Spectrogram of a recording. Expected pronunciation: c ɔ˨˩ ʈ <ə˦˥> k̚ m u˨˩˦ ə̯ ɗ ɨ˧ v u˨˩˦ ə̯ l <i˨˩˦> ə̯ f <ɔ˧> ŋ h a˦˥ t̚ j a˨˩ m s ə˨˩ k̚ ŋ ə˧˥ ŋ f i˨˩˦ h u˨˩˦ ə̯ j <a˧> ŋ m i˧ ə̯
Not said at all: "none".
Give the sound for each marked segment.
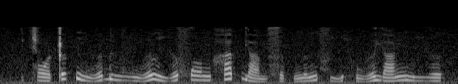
ə˦˥, i˨˩˦, ɔ˧, a˧˥

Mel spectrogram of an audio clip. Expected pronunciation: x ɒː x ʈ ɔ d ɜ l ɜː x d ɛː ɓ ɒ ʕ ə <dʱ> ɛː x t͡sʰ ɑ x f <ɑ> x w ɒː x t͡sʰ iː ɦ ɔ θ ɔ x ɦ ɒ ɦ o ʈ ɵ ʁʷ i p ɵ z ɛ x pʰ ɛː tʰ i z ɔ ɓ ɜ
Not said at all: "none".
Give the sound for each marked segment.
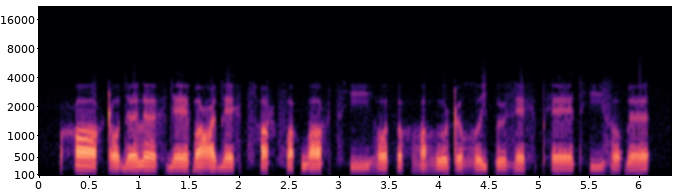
d̪, ɒ

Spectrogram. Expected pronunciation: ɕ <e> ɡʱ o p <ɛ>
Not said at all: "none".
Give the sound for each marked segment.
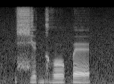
e, ɛ

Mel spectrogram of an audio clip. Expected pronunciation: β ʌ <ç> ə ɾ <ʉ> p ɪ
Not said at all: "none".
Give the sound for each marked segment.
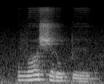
ʃ, u

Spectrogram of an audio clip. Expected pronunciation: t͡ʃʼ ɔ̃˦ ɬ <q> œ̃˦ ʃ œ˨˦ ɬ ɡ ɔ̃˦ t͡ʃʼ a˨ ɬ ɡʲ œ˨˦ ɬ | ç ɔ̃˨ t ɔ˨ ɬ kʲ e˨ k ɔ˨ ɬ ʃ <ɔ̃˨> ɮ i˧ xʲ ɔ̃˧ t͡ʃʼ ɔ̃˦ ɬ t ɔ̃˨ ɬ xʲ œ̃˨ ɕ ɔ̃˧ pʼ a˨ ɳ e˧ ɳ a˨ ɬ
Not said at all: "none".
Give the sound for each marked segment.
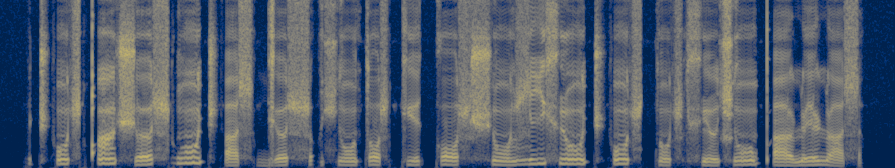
qʼ, ɔ̃˨

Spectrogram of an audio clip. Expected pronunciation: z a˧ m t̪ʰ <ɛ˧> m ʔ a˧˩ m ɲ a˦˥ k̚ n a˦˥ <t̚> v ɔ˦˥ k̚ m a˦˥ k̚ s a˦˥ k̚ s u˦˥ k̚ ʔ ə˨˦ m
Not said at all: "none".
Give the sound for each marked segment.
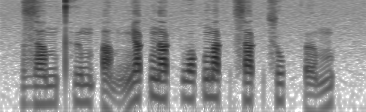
ɨ˧, k̚

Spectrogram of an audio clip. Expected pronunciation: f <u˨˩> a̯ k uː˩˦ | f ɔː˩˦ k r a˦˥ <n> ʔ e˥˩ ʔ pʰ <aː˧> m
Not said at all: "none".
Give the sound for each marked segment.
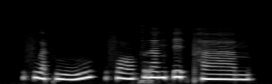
u˨˩, n, aː˧

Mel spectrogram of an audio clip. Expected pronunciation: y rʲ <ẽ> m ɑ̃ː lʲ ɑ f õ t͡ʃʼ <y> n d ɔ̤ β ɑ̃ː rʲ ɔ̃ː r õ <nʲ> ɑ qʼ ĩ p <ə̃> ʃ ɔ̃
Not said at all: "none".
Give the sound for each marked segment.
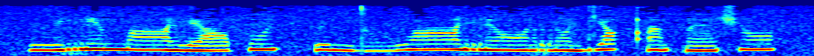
ɛ̃, y, dʲ, ɛ̃

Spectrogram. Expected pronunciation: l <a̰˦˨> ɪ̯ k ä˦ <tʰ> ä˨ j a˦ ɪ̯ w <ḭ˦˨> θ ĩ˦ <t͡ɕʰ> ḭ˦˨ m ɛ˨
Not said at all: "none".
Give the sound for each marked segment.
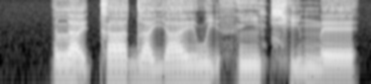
a̰˦˨, d, ḭ˦˨, t͡ɕʰ

